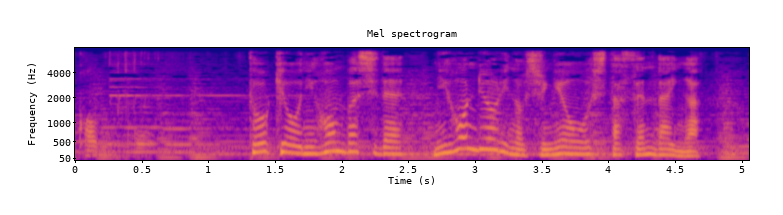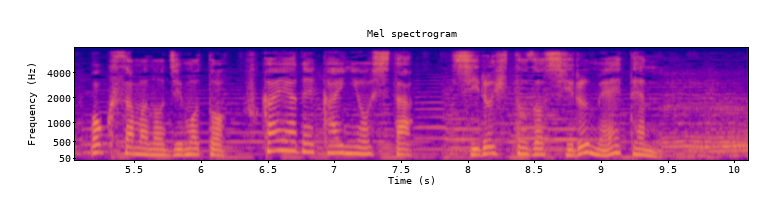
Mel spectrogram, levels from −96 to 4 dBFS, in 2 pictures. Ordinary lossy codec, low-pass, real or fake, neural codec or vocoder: none; 7.2 kHz; real; none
